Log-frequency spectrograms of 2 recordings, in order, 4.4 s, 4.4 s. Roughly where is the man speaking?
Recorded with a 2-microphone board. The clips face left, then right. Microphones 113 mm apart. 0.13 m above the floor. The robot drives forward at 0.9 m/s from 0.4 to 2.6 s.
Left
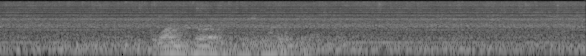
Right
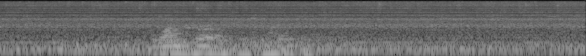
Centre.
